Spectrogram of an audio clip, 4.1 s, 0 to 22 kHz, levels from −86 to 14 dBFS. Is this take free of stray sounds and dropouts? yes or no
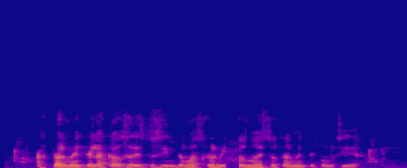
no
